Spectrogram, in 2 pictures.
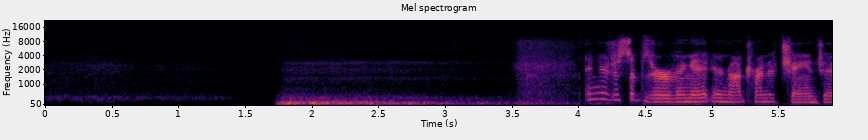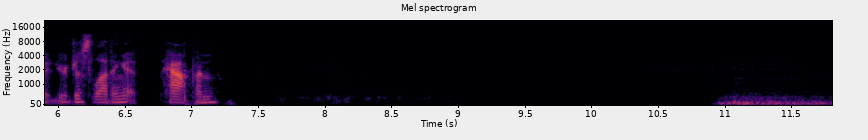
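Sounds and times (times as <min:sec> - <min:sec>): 
slow breathing during a guided stress-relief relaxation exercise: 0:00.0 - 0:04.0, 0:10.9 - 0:11.7
speech: 0:04.0 - 0:07.3.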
